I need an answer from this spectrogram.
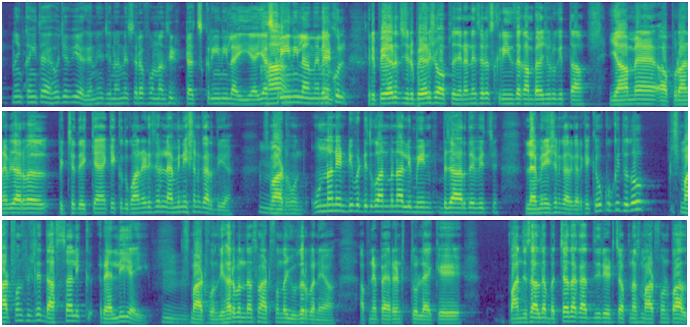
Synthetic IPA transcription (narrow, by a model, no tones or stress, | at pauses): nəĩːkəɦĩːt̪aɛːɦoːd͡ʒɛʋiːɛːɡɛːnẽːd͡ʒɪnãːnesɪɾəfʰʊnãːsiʈəskɾiːnĩːlaːiɛːjaːɦãːkɾiːnĩːlãːnd̪eːbɪlːkʊl | ɾɪpeːəɾɾɪpeːəɾʃɔːpsɛːd͡ʒɪnãːneːsɪɾəfskɾiːnsd̪aːkəmpɛːlaːʃʊɾuːkiːt̪aːjaːmɛ̃ːpʊɾaːneːbəd͡ʒaːɾʋəlpɪʃʰed̪eːkʰjãɛ̃ːkɪɪkd̪ʊkaːneːɖiːs̬ɪɾəflɛːmineːʃənkəɾd̪iːɛ̰ː | smaːɾʈfʰoːnsʊnːãːneːɖiːʋəɖːiːd̪ʊkaːnbənaːliːmĩːnbəd͡ʒaːɾd̪eːʋɪt͡ʃ | lɛːmineːʃənkəɾkəɾkeːkjõːkjõːkɪd͡ʒəd̪õː | smaːɾʈpʰoːnspɪt͡ʃʰleːd̪əsːaːlɪkɾɛːliːaːḭːsmaːɾʈpʰoːnd̪iːɦəɾbənd̪aːsmaːɾʈpʰoːnd̪aːjuːzəɾbəneːa̰ː | əpneːpɛːɾə̃ɳʈst̪õːlɛːkeː | pə̃ɲd͡ʒsaːld̪aːbətːʃaːt̪akːəɾd̪iːɾeːʈt͡ʃəpnaːsmaːɾʈpʰoːnpaː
